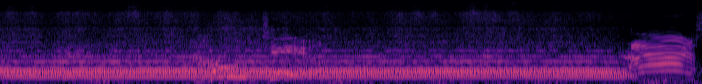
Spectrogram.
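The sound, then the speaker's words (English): A steam train whistle in Bison Gap blows one long, steady, loud chord over a constant hiss of steam as the train pulls out, with faint vocal sounds in the background, before the whistle cuts off and the tone bends away at the end. “You'll see it as soon as the train pulls out of the way.”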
